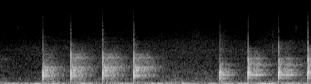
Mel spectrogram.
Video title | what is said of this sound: Акустическая система Microlab Solo 2 mk3 спустя 10 ЛЕТ! Просто компьютерные колонки? | Корпус колонок, он сделан из МДФ, причем все панели сделаны из МДФ. Это, в принципе, слышно даже на простукивании. Совершенно глухой звук.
